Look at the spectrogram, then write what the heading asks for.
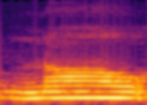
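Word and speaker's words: know: তো ক এন ওডবলিউ ন মানে কন কেন মানে এইভাবে নানা চিন্তা করব কিন্তু আসলে শব্দটা তা নয় এখানে শব্দের শুরুতে যদিও বর্ণ কে আছে কিন্তু কে এর কোন উচ্চারণ হবে না।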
